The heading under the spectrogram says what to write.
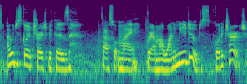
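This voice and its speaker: A woman's medium-pitched voice at a moderate pace, with noticeable background noise and audible room echo. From Jamaica. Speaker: YouTuber sharing faith testimony. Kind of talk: testimony. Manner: casual, conversational.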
